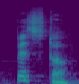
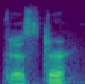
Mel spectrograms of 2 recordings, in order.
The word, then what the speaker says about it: Bicester: You pronounce this one Bister. Oh, it's just Bister. Oh, so the from. C is silent.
